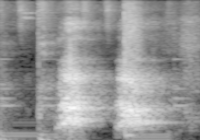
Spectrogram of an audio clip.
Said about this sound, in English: Excuse me, that is my crazy dog.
